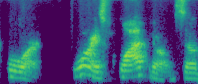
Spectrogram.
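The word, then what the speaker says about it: cuatro: not four four is Quattro so the T and the r will be reversed okay for Quattro c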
